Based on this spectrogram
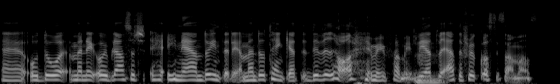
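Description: A woman's fairly high voice at a very fast pace, with hardly any pauses, ordinary pitch variation, a dry sound with no echo and a quiet background. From Stockholm, Sweden (early years in Argentina). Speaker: urban planner and landscape architect; podcast guest. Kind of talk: podcast interview. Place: studio. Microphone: studio mic.

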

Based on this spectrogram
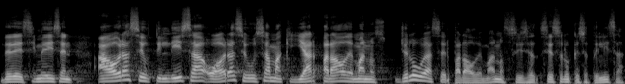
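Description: A man talks at a very fast pace with hardly any pauses and very wide pitch swings. The background is quiet. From Guadalajara, Mexico. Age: 40s. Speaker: makeup artist and teacher; teacher. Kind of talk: casual chat. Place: studio. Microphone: studio mic.

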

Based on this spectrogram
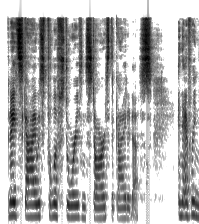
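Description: Someone is reading aloud in a natural voice, keeping the intonation fairly even.

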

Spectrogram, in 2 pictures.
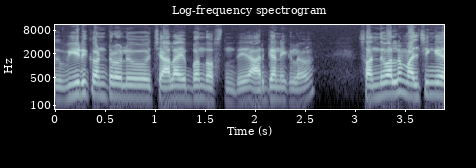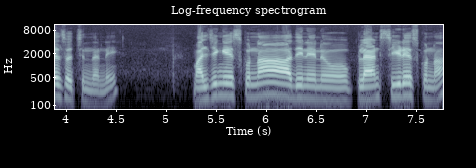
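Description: Sounding dry and close with no echo, a man uses a plain, everyday voice at a fairly high pitch with ordinary pitch variation. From Andhra Pradesh, Vizianagaram district. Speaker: organic farmer. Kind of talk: interview. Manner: polite, English-mixed Telugu.

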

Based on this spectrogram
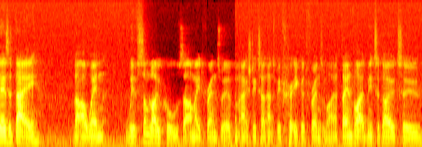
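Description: With a British accent, a man speaks at a moderate pace. His pitch is fairly low and his intonation fairly even. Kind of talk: casual vlog talk to camera.

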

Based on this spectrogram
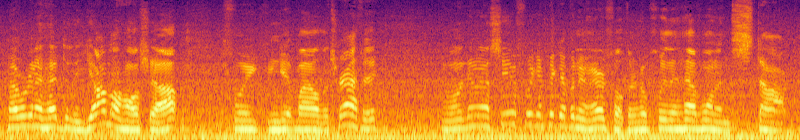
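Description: Over noticeable background noise, a man talks at a very fast pace, his sound dry with no echo. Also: ordinary pitch variation. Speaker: vlogger. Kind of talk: casual vlog chat. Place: car. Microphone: phone near.

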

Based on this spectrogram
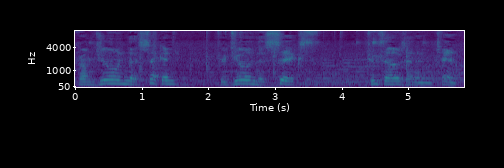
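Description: Clear music plays behind a man with a high pitch and ordinary pitch variation. He speaks at a very slow pace, with long, frequent pauses. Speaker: Jesuit priest. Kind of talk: invitation message to alumni. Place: home room.

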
